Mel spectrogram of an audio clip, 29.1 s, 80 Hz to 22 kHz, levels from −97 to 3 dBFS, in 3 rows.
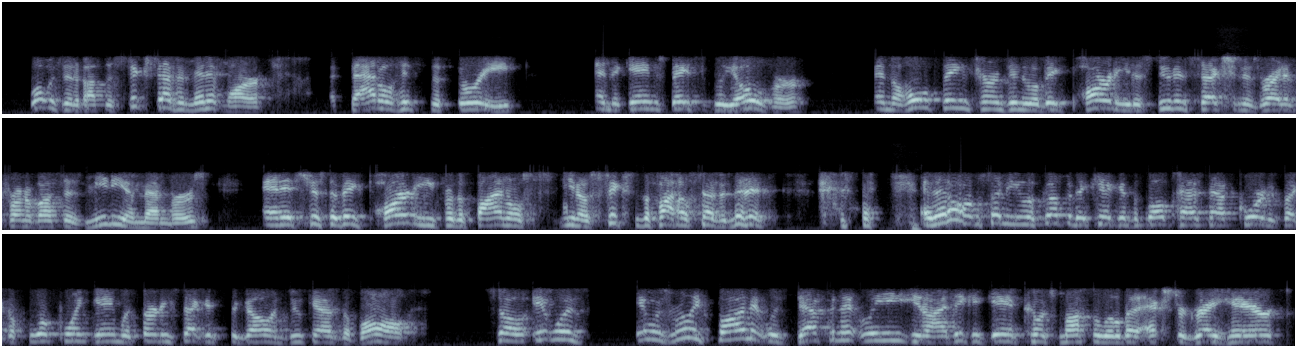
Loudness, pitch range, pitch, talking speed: -26 LUFS, 195-300 Hz, 225 Hz, 240 wpm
